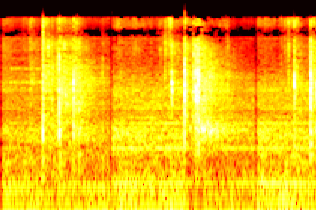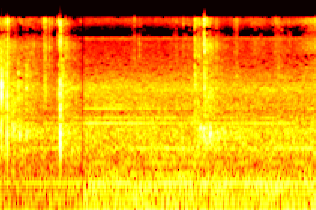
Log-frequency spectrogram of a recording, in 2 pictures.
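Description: Skateboard wheels rolling on concrete with a steady low rumble, broken by several sharp clacks of the board. The loudest clacks come about four and five seconds in, as the board pops for a trick and lands.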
